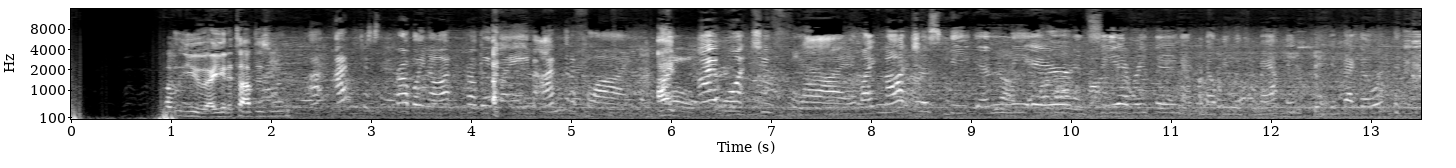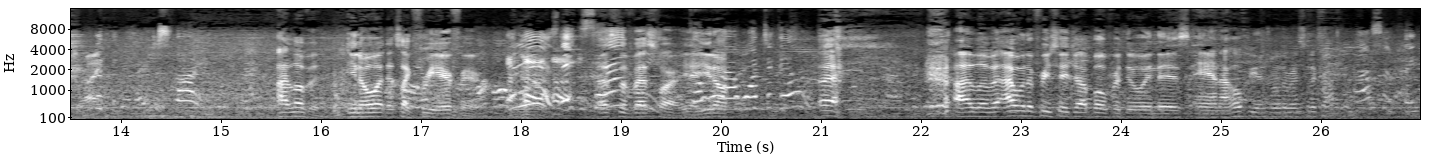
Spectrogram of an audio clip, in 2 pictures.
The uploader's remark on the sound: NCSC Conference. He had the pleasure of interviewing genuine individuals at the biggest charter school conference in the nation.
